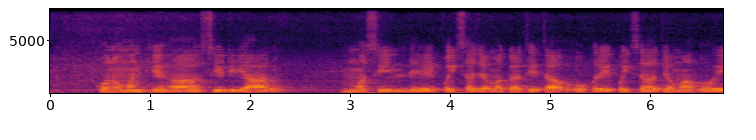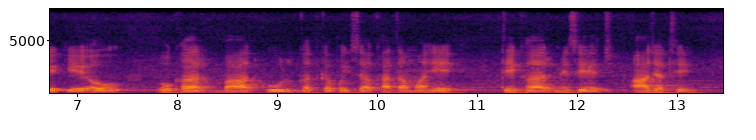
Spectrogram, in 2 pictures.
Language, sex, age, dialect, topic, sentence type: Chhattisgarhi, male, 18-24, Western/Budati/Khatahi, banking, statement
